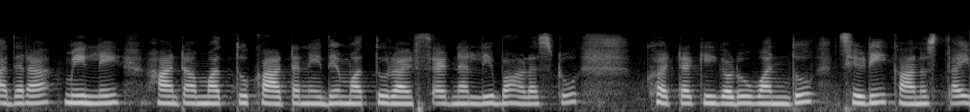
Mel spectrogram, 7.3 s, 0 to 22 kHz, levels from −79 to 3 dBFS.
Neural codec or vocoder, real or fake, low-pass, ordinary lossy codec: codec, 16 kHz, 1 kbps, X-Codec, WavLM features, trained on Multilingual LibriSpeech; fake; 7.2 kHz; none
